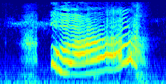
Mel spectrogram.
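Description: A breathy intake followed by a long, loud, voiced yawn from a bat in a tree hole as it wakes up; the pitch dips low and then rises again, lasting nearly two seconds before trailing off into a soft exhale.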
